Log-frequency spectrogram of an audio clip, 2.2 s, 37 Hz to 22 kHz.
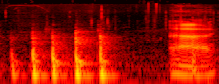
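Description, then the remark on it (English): A series of five firm, evenly spaced knocks on a door, fairly loud, followed after a short pause by a brief voiced sound. “So, despite it being about 20 minutes before anyone should show up, there's another knock at the door.”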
